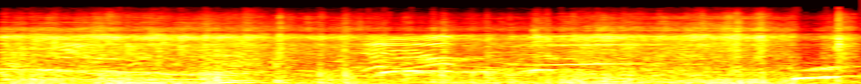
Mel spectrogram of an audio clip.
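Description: Trials motorcycle engine running, with a voice talking loudly over it.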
